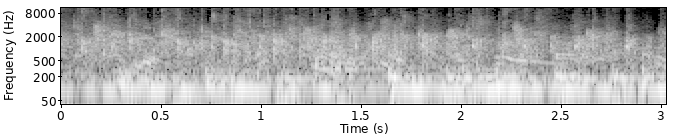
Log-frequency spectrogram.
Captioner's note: applause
